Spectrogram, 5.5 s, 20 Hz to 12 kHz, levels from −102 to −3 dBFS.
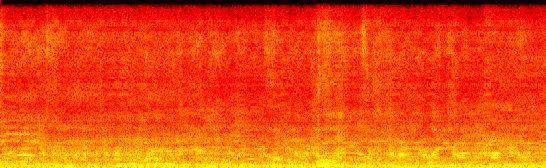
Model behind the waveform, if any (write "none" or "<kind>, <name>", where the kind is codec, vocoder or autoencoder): codec, SNAC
